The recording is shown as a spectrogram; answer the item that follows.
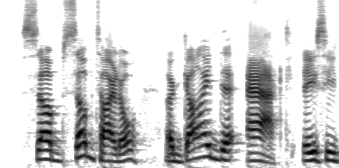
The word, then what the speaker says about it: ACT: acceptance and commitment therapy AC T pronounced act it's a really cool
